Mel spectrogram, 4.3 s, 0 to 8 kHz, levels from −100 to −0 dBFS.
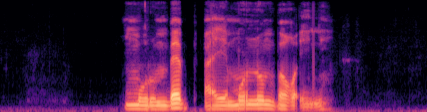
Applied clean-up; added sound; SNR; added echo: neural diffusion model UNIVERSE++.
